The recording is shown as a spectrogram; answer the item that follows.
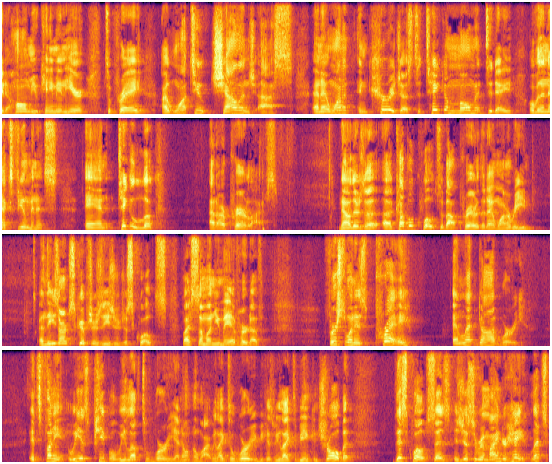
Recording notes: Live From Living Word Lutheran Church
